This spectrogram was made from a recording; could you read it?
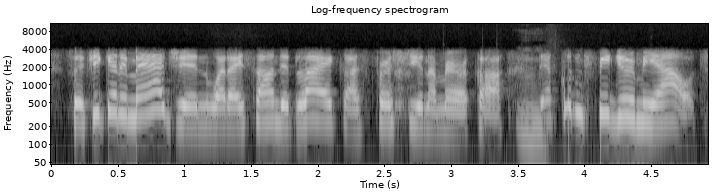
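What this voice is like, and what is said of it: Foreign-accented English. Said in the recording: “I still have my accent, and I'll always have it”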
